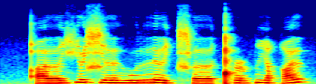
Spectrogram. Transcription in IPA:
qʼəː çə˞ɕɘɦu rɘ t͡ɕʰəːǃʰə˞piqɘ

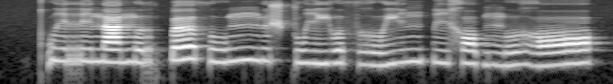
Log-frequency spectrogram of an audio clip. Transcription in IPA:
kʷʼirinanʊr k͡pœθ uŋŋ͡myʃtwijʊθ ɣʊjiŋk͡pixɔb ŋʊ ɣɔ

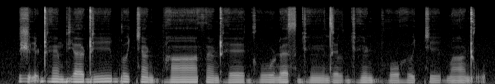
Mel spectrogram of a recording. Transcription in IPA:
ʒḭɖʱẽ bjɛɖ iːbɾɯcɛ̃ɖ bʱãːθɛ̃ɖʱeːɡʱuː ɳɛsɡʱĩːdel ɡʱĩɖ bʱoɦɯ ci bãɖṵ

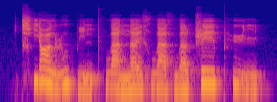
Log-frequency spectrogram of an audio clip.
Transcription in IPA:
t͡ɕʰjɑ˥˨ʊ̯ɻu˥˨ pḭ˨˩npʰwä˥˨n̪a˦ɪ̯xwä˥˨ xwä˨˦ ʈ͡ʂe˦ɪ̯pʰy̰˨˩n

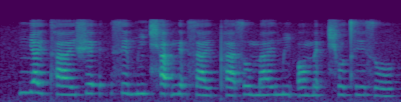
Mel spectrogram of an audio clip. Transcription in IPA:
ɲa˦˨ɪ̯tʰa˨ɪ̯ʃɛ˦ʔ | sʰe˦˨mĩ˦t͡ɕʰä˦ʔ ŋɛ˦ʔsa˨ɪ̯ pʰä˨so˦˨ma˦ɪ̯mi˦˨ ʔɔ˦˨ mɛ˦ʔt͡ɕʰo˦˨tʰe˦sʰo˨

